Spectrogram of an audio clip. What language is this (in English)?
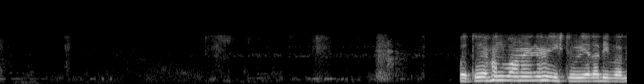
Assamese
